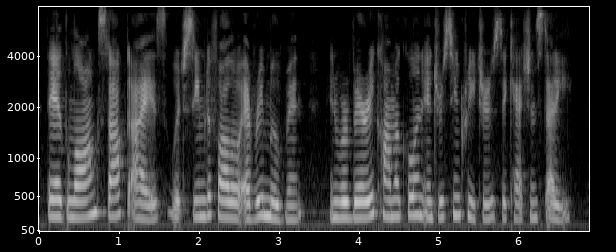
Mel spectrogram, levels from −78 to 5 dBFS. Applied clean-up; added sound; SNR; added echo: none; none; none; none.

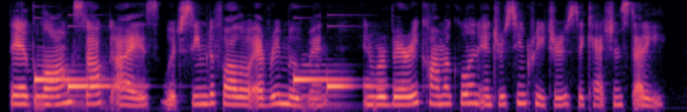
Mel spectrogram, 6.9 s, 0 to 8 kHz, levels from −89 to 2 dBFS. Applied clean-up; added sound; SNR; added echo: neural mask model RNNoise.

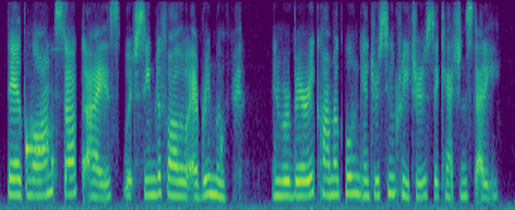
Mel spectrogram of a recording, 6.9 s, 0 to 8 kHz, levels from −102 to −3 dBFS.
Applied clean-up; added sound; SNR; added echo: neural diffusion model UNIVERSE++.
